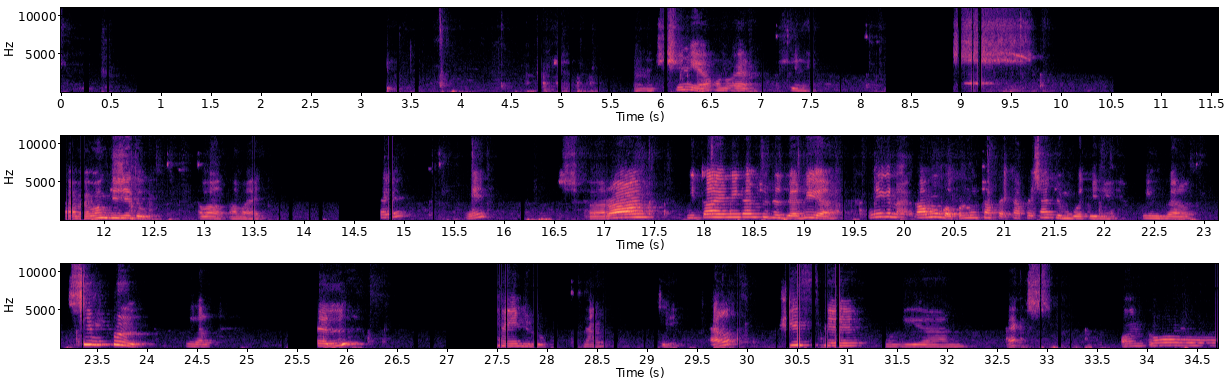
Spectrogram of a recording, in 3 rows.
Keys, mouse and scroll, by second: 1.9 click, 4.0 middle click, 4.8 ctrl+z, 5.2 ctrl+z, 5.6 ctrl+z, 6.6 ctrl+r, 8.7 s, 9.9-11.0 middle drag, 11.0 ctrl+z, 12.2 ctrl+r, 13.5 s, 15.5 scroll down 2, 15.7 middle click, 16.3 scroll down 1, 17.0 scroll down 1, 17.2 Tab, 17.4 middle click, 17.8 scroll down 1, 18.0 middle click, 18.2-18.8 scroll up 7, 18.8 middle click, 19.2 scroll down 4, 19.6 shift+middle click, 19.8-20.2 scroll up 8, 20.4 Tab, 20.8-22.8 middle drag, 22.8 click, 23.4 middle click, 23.6-24.0 scroll down 4, 24.3 scroll up 3, 25.8 l, 26.4-28.4 middle drag, 28.4 click, 29.7 l, 30.1 middle click, 30.8 shift+d.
